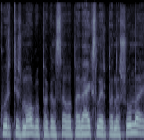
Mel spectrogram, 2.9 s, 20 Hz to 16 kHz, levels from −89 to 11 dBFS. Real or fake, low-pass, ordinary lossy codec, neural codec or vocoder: fake; 14.4 kHz; MP3, 96 kbps; vocoder, 44.1 kHz, 128 mel bands every 512 samples, BigVGAN v2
